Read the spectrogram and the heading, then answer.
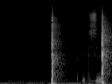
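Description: Two sharp hand claps about half a second apart, made as cues to line up and sync video, each a crisp, bright smack with a quick decay, over otherwise quiet background and no talking.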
